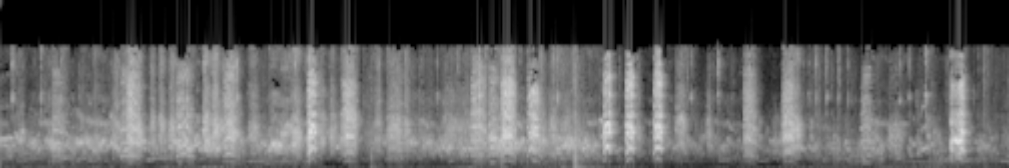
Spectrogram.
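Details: Green-cheeked parakeet (Pyrrhura molinae) chattering with rough, noisy calls, building into a string of short, clipped squawks around the middle and one louder shriek near the end.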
